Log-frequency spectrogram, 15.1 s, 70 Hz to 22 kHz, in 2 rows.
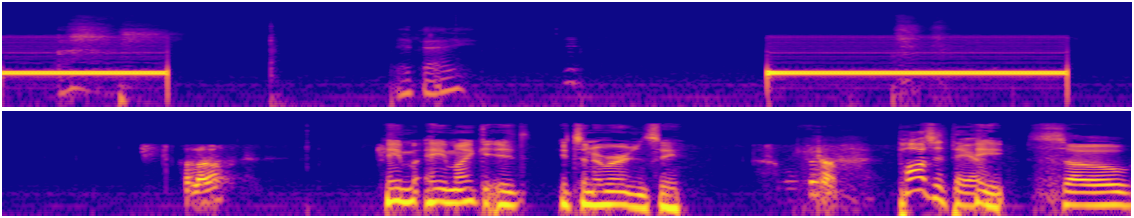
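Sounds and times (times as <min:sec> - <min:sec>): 
buzzing ringback tone of an outgoing phone call: 0:00.0 - 0:01.1, 0:05.1 - 0:07.2
speech: 0:10.5 - 0:12.2, 0:13.0 - 0:15.0.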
